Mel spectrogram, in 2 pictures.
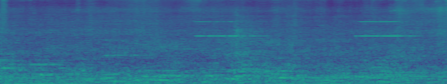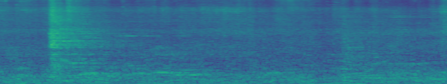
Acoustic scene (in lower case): crowded indoor space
